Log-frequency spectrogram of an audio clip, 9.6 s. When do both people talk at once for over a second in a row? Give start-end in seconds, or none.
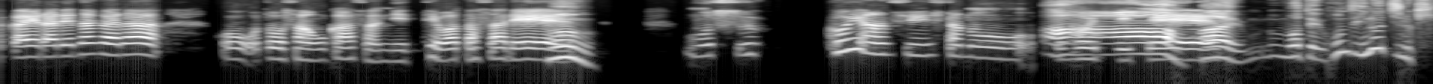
6.9-8.2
